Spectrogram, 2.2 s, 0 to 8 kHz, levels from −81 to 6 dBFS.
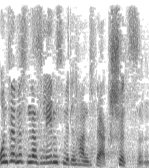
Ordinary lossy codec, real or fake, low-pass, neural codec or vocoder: none; real; none; none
